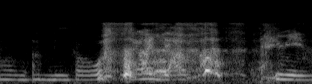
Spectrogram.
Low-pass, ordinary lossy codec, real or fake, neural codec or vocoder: 7.2 kHz; none; fake; codec, 24 kHz, 6 kbps, HILCodec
